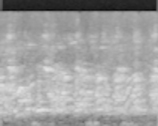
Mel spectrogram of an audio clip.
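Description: Many dogs barking and whining at once, a loud, unbroken chorus of overlapping voices.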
